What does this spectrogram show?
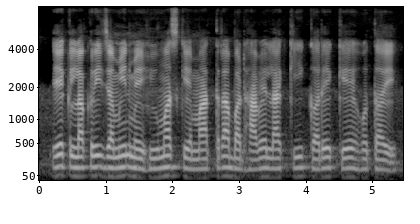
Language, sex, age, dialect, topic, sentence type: Magahi, male, 18-24, Western, agriculture, question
